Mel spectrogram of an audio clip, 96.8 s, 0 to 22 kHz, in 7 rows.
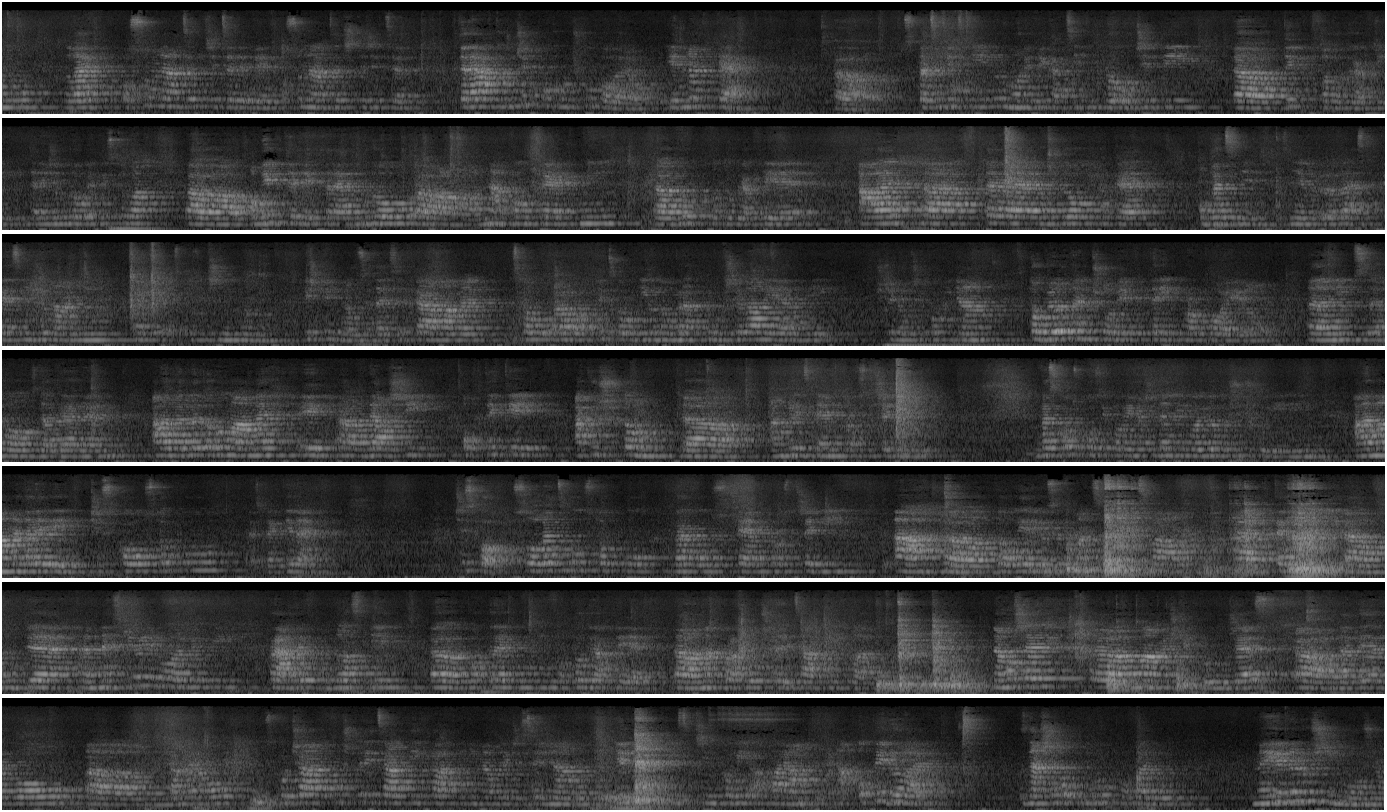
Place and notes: Pasteurova, Ústí nad Labem-Ústí nad Labem-město, Česko - Lecture History of Photograph No.1
Lecture. History of photograph_ No.1 Room 420
2 October 2017, 14:00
